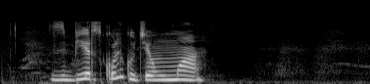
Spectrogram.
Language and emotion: Russian, neutral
